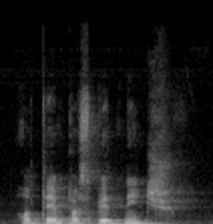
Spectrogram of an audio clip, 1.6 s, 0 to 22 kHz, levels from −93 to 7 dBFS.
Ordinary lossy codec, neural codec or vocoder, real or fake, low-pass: none; none; real; 19.8 kHz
